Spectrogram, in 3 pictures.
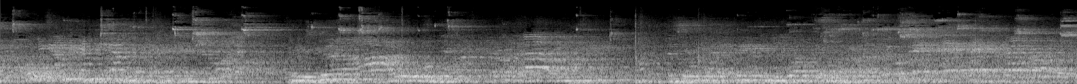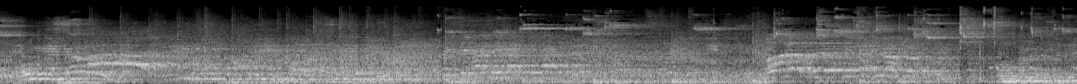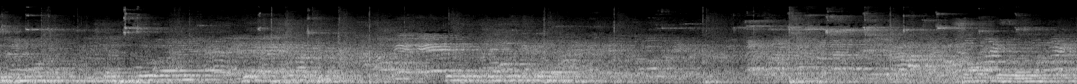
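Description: A basketball bouncing on a hardwood gym floor amid continuous voices of players and onlookers, echoing in a large hall.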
